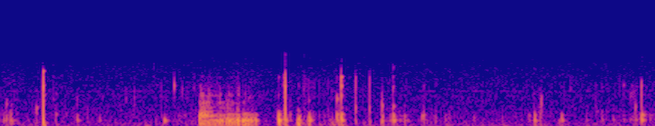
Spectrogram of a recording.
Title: Stomach growling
